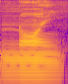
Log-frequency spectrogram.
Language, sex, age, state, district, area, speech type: Bengali, male, 30-45, West Bengal, Hooghly, urban, read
